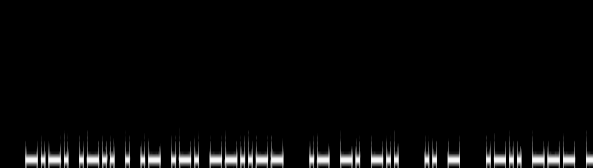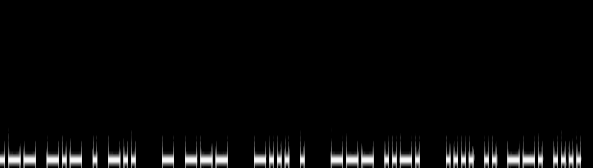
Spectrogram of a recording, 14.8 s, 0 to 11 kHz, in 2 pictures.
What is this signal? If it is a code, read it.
Morse code, heard as a keyed tone, about 25 wpm, 610 Hz. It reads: CLEAR, AND IT LOOKED TO BE OF HIGH
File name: 1 English 25wpm / AQC26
